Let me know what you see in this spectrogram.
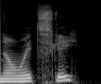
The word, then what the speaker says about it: Nowitzki: Nowitzki, the German.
